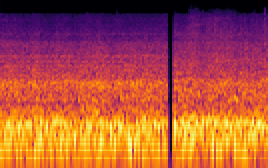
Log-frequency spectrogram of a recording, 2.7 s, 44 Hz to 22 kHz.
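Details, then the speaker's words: 2001 BMW 330i after replacing the blower motor resistor (fan had been intermittent and ignored speed control): engine started, fan comes on instantly and turns up; steady even air rush, no squeal or ticking; normal blower operation. "Oh, instantly got the fan already. Hear it? I don't know if you can hear that or not, but I have a fan. I'm going to see if I can turn this up and... Oh, that's beautiful music. Beautiful."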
